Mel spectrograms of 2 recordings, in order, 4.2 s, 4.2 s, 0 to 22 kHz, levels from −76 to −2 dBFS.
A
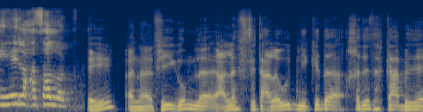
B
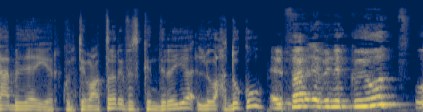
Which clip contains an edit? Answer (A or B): B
